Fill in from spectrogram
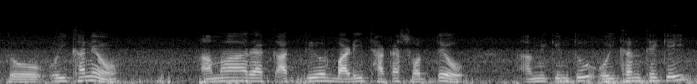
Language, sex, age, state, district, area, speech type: Bengali, male, 60+, West Bengal, Kolkata, urban, spontaneous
